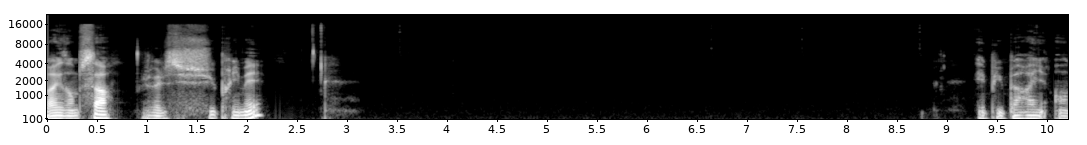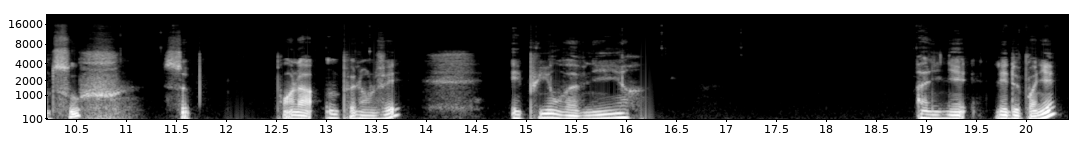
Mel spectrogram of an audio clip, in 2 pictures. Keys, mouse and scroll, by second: 1.9 Delete, 3.5-6.8 drag, 7.5-8.9 drag, 9.3-10.7 scroll down 3, 11.3 click, 12.9 Delete, 15.0-16.5 drag, 17.1-19.0 drag.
